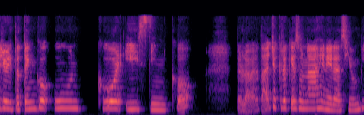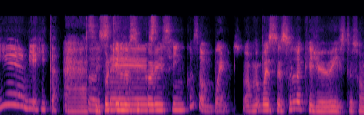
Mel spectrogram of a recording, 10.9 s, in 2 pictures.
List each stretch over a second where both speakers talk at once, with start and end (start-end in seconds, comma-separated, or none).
6.4-7.9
